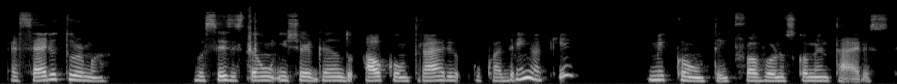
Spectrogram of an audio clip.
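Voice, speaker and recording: A woman's voice: on the low side, fairly even intonation, unhurried, darkish tone. A woman with a Brazilian accent hosting a casual live English lesson, chatting with viewers and mixing English words into her Portuguese.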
